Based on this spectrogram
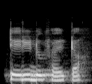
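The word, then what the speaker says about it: Pteridophyta: थॅलोफायटा ब्रायोफायटा आणि टेरिडोफायटा टेरिडोफायटा मध्ये पीटी अशी स्पेलिंग येते इथे पी हा सायलेंट असतो इथ टेरिडोफायटा आता तुम्ही म्हणाल शोक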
